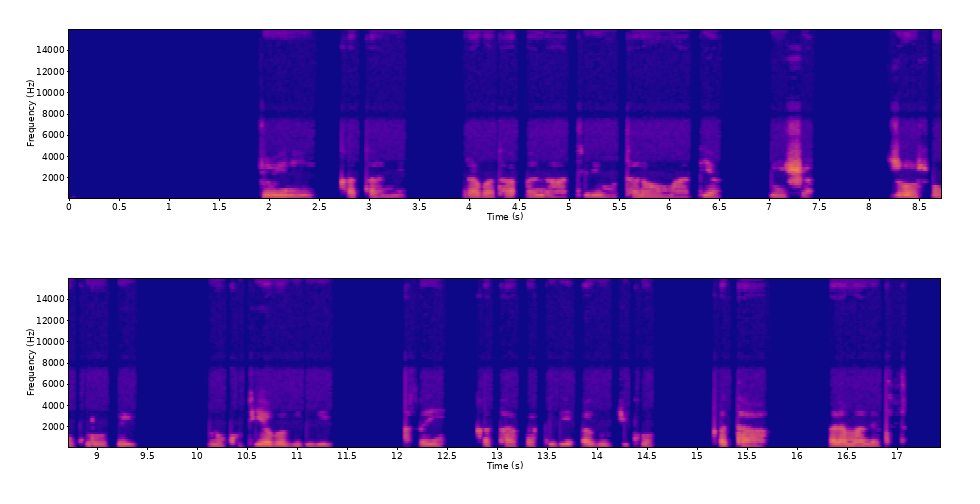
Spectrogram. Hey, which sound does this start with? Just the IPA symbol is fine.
d͡ʒ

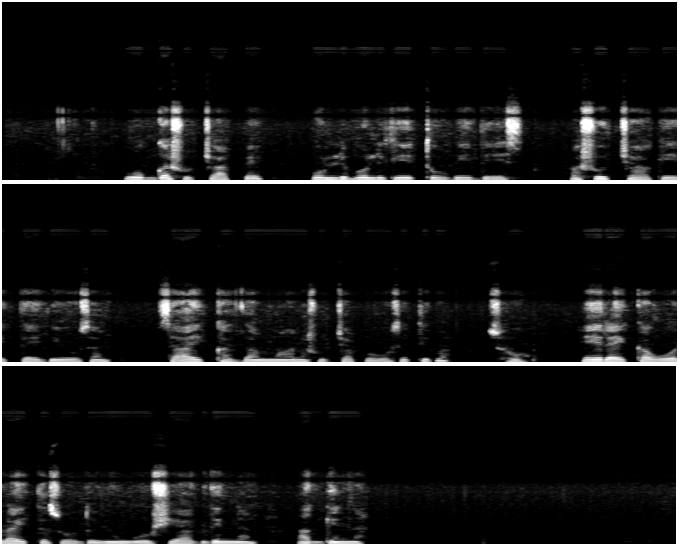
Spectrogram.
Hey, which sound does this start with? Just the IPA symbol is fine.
w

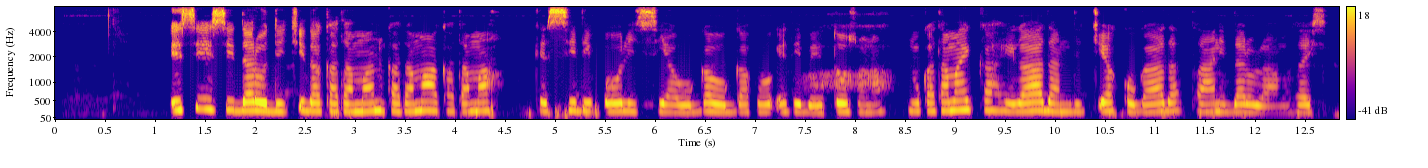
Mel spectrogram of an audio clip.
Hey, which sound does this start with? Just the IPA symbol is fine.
ʔ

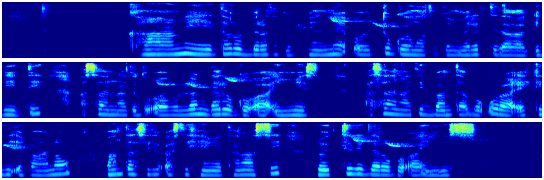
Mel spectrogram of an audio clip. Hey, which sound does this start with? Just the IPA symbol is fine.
kʰ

